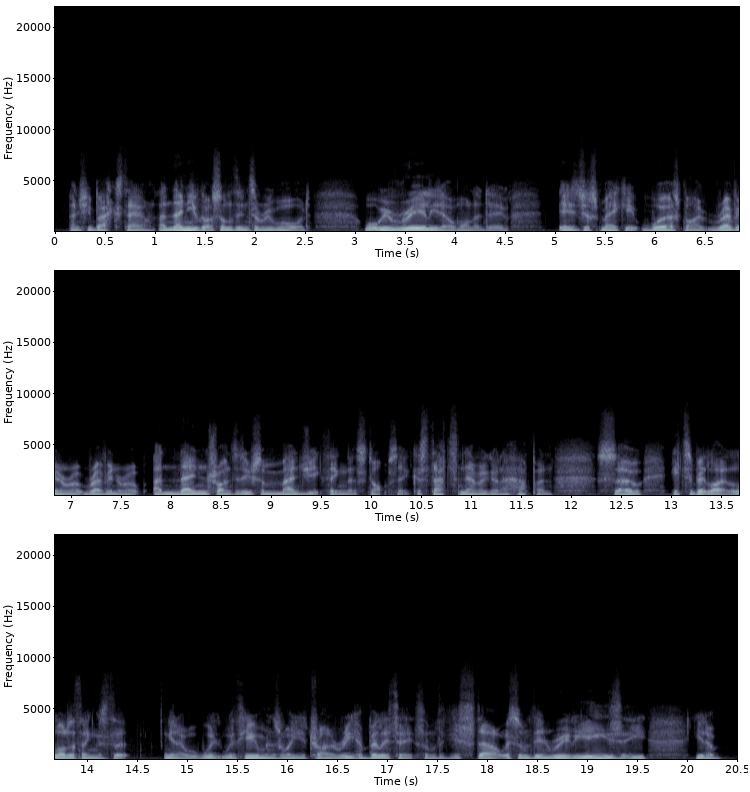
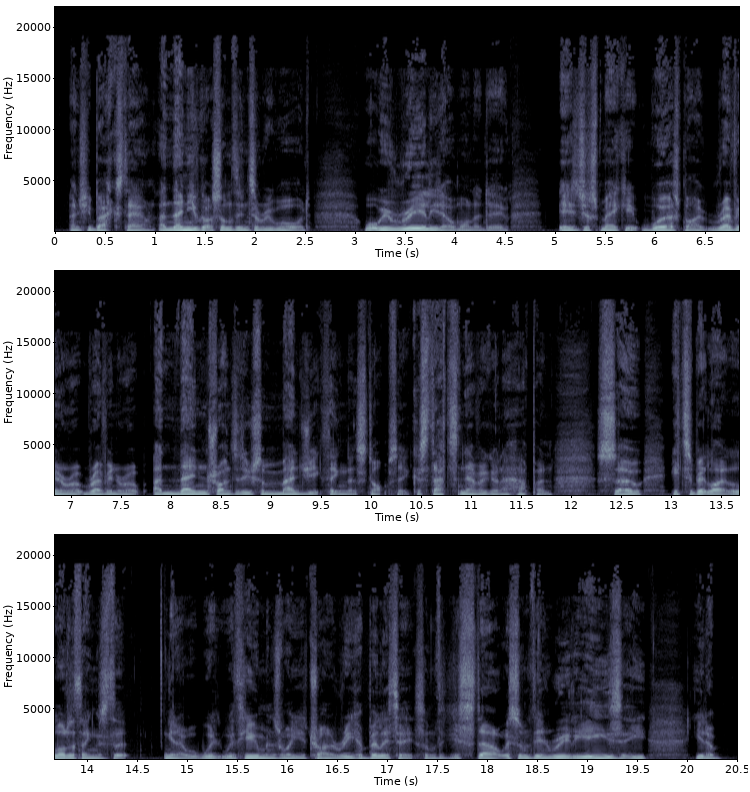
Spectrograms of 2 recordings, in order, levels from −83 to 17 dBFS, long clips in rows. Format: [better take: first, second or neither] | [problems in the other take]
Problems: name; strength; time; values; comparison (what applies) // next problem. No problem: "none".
second | muffled; slightly; fading above 4 kHz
